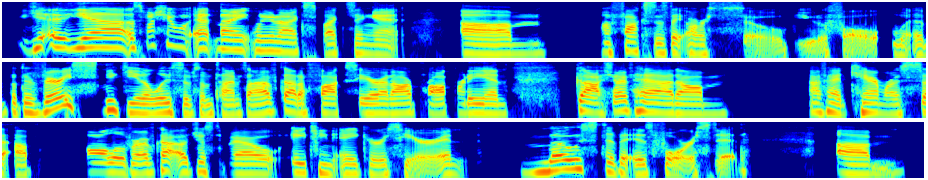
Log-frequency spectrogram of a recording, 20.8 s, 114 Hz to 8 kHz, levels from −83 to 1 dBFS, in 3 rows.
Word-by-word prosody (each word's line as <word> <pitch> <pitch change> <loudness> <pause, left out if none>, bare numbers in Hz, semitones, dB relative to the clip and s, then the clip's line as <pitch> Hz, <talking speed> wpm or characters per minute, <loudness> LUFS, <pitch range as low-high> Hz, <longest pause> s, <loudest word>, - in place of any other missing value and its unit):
Ye 230 +5 -1
uh, 315 - +3
yeah, 255 0 +5
especially 295 +4 -3
w 270 -2 -6
at 240 -2 +3
night 225 -2 +3
when 210 -1 -3
you're 205 - 0
not 190 -1 +2
expecting 170 -2 -5
it 155 -1 0 0.4
um 160 0 +2 0.4
But 185 - -5
foxes, 190 -3 -1
they 180 - -2
are 160 -1 -3
so - - -9
beautiful, - - -6
w - - -7
eb 155 +1 -6
but 180 - -5
they're 180 - 0
very 275 +5 +6
sneaky 205 -7 -1
and 170 - +2
elusive 165 -1 -1
sometimes. 155 0 -2
I've 170 +3 +2
got 195 -2 +4
a - - 0
fox 170 -1 +1
here 170 -1 +2
on 170 - +2
our 170 +1 +4
property 170 +1 +1
and 165 0 -1 0.5
gosh, 190 -3 +4
I've 200 0 +2
had, 180 -4 +4
um 160 0 +1 0.6
I've 185 -1 -2
had 170 -5 0
cameras 165 -3 -1
set - - 0
up - - 0 0.4
all 185 0 +3
over. 175 -1 +1
I've 170 +1 0
got, 205 - +3
uh, - - +2
just 185 0 -6
about 165 -1 0
18 175 -2 -3
acres 160 -1 -4
here - - -2
and 160 -4 -2 0.4
most 205 +6 +2
of 180 -2 -2
it - - -1
is 155 +1 -2
forested, - - -2 0.8
um, 165 +2 +1
175 Hz, 180 wpm, -23 LUFS, 165-195 Hz, 0.8 s, very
